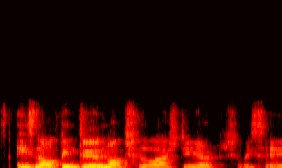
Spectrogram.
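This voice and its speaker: Lively intonation from a man at a medium pitch and moderate pace. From Scotland, Aberfoyle (Stirlingshire). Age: 40s. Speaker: amateur endurance runner. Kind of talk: casual interview chat.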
